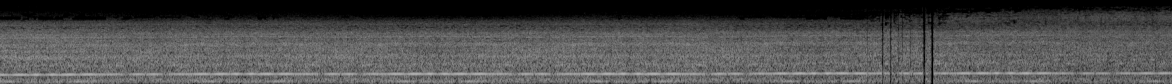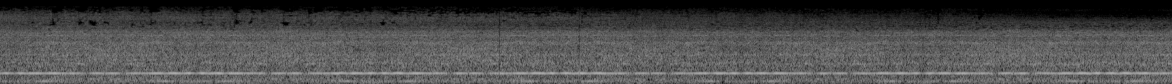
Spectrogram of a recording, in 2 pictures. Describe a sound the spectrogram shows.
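Jet engines hum with a steady, high whine.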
